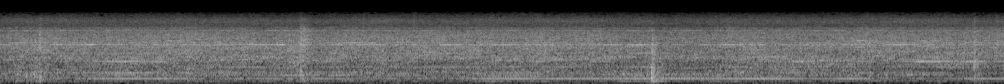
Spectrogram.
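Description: AEG CX7 cordless stick vacuum running steadily: an even suction hiss with a constant motor hum and whine, as the floor nozzle with its turning brush roll glides over parquet. Two faint clicks, about three and six and a half seconds in.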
